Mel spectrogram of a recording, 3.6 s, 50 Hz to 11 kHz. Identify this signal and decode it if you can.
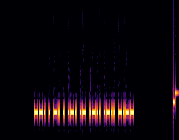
Morse code, heard as a keyed tone, about 50 wpm, 700 Hz. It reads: GENERALLY
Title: Sentences from Top 600 Words - New Word Drill - 50wpm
